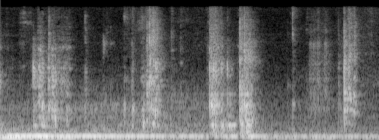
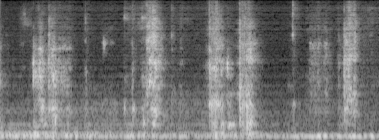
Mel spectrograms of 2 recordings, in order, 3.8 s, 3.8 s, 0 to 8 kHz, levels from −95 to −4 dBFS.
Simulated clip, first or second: second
